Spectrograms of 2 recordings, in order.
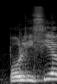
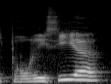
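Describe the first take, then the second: First: Said in the usual way. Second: "policía" drawn out with a mock French accent. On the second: Shown as a demonstration. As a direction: put a fake French pronunciation on "policía". (acento francés fingido) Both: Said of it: "cómo se pronunciaría en francés".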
